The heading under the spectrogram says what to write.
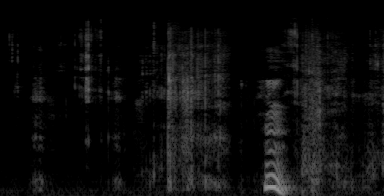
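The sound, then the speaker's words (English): Crisp, crackly crunching on shrimp tempura in several bursts of chewing, the loudest near the end, where a brief low hum of a voice blends in. “Like, this is what, shrimp tempura?”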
